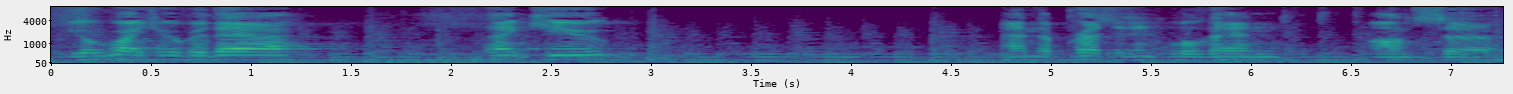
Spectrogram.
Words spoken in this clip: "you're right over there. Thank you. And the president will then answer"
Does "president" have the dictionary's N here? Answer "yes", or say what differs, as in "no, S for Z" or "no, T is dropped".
yes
